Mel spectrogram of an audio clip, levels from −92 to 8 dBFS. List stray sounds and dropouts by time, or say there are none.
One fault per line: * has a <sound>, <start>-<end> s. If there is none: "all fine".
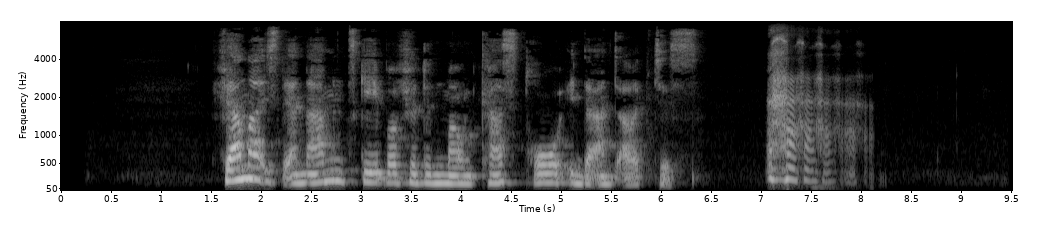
* has a laugh, 7.0-8.1 s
